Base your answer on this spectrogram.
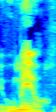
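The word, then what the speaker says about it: Umeå: Hoy es lunes 28 de junio de 2021 y estoy en, bueno, mejor dicho, estamos, estamos en Humeo, eh, Umeo, pero se escribe Umea y la A tiene un puntito encima, un circulito, y por eso se, se pronuncia O, así que es Umeo.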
